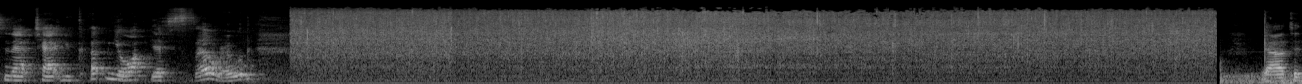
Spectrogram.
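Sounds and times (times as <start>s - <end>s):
food sizzling in oil: 2.9s - 12.2s.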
